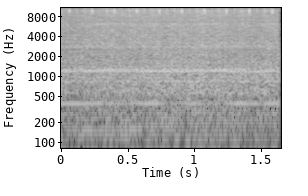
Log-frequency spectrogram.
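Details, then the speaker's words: 1996 Oldsmobile Cutlass Ciera 3100 engine at idle: a faint, fast metallic ticking over the hum. This internal engine noise, a slight rod knock or upper-engine noise, is picked up by the knock sensor, and the computer retards timing, causing intermittent low power. "pretty good microphone there which is what the non sensor is it's picking it up internal engine noise computers retarding the timing creating our drivability problem"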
